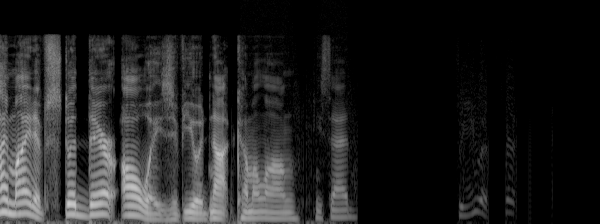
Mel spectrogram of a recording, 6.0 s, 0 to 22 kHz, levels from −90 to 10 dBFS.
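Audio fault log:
2.40–6.00 s, truncation distortion on a fade: the fade-out of the speech, starting around 2.4 seconds in, is computed with about 10 bits and no dither. The waveform collapses into coarse square steps, turning the quiet tail gritty, worst from 3.3 s to the end.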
